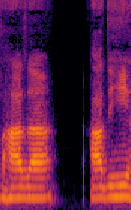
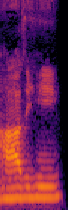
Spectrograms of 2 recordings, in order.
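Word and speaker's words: هذه: ইজ the feminine of হাজা হাদিহি হাজার feminine it is pronounced হাজিহি এটা উচ্চারণ হয় হা টান দিয়ে হাজিহি বাট দ্য আলিফ ইজ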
